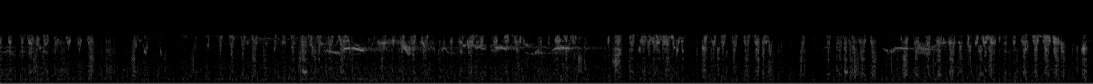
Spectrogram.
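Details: Black storks at the nest feeding chicks, 2008: a steady mix of high, wheezy chirps and squeaks over crackling, rustling clicks, with a few clearer whistled notes.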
